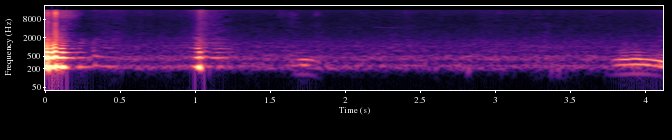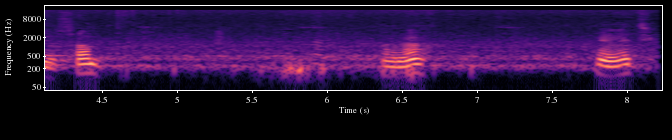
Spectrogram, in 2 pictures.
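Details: Spring 2018 hive transfer of honey bees, eight frames shifted into the keeper's own hive; a low steady hum under passing bees whose buzz bends up and down as they fly past, with a loud knock at the start and scattered clicks.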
